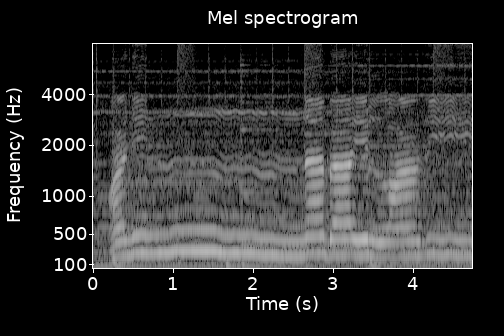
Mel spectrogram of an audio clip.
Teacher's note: nun bertasdik, sama dengan mim bertasdik, dibaca gunnah. Lama mendengungkannya adalah 3 ketuk atau 1,5 alif.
